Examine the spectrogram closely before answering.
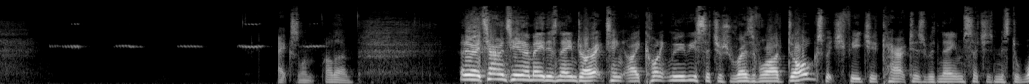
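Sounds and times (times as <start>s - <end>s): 
crickets chirping as a sound effect: 0.5s - 3.5s
speech: 2.8s - 4.0s, 4.6s - 10.2s.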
